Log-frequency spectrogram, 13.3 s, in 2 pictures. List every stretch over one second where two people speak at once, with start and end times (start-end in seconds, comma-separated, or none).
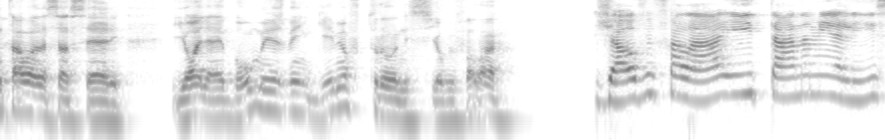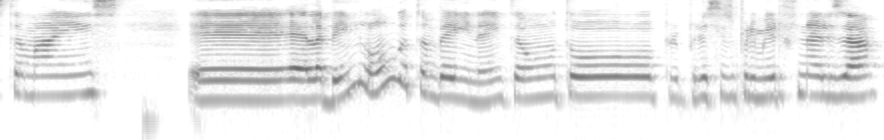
none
